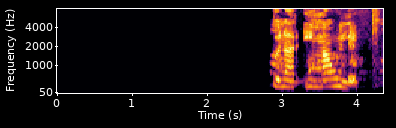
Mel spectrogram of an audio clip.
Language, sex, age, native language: Icelandic, female, 12, Icelandic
